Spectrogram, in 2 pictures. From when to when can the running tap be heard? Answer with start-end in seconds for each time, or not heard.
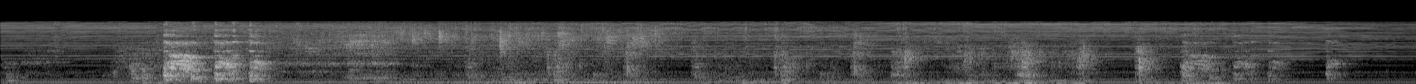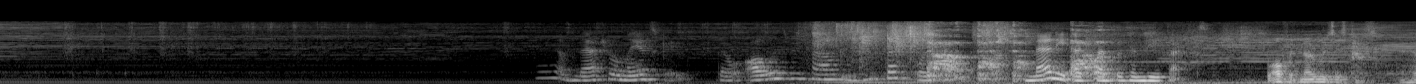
0.0-6.8, 22.1-28.2.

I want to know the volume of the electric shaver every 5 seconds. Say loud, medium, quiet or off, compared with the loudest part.
loud, loud, loud, quiet, quiet, loud.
